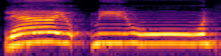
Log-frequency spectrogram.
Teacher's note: ലാമിൻ്റെ കൂടെ മദ് വന്നിട്ടുണ്ട്, 2 കൗണ്ട് നീട്ടിക്കൊടുക്കുക. ഹംസ കൽക്കലയുടെ ലെറ്ററില്ലാത്തത് കൊണ്ട് ഹാഫ് സുക്കൂന് കൊടുക്കുക.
